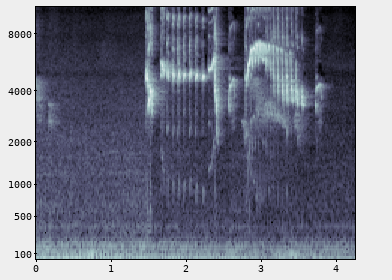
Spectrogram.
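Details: Orange-headed thrush giving lively non-stop song used to train competition birds: after a quiet second, a burst of high sweeping whistles and a fast run of rapid repeated chips, then a bright rising-falling whistled phrase with quick trills.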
